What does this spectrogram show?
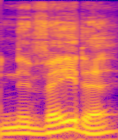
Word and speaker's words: Nevada: Nevada, if you come down southeast, that is how you say it, folks.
